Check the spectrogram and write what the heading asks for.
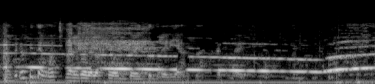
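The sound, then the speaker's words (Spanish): An emergency vehicle siren wails steadily in the background, its sustained tone sliding slowly down and then back up, fairly prominent while a person keeps talking over it. “Ay, perdón por el ruido, pero parece que hay un incendio cerca, parece.”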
